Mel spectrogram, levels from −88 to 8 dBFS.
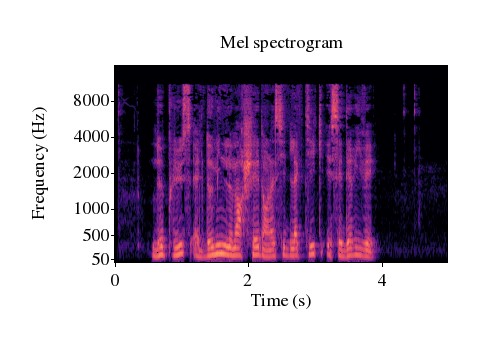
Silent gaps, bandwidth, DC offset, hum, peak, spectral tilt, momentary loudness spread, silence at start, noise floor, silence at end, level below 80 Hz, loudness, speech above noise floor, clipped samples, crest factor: none; 11.5 kHz; under 0.1%; none; -6 dBFS; -4 dB/octave; 9 LU; 0.55 s; -57 dBFS; 1.1 s; -62 dBFS; -22 LUFS; 35 dB; under 0.1%; 18 dB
